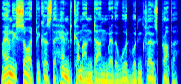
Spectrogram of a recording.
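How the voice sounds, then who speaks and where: A man's voice: extremely low pitch, fairly quick, a little mellow, dry recording, studio quality. A man voicing a stooped old gravedigger in a mystery story, speaking in a deferential murmur with rustic turns of phrase. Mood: hushed, uneasy. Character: stooped old male gravedigger, deferential, hushed, quietly poetic. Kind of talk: dramatised audiobook-style mystery storytelling.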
